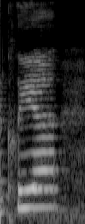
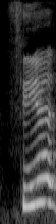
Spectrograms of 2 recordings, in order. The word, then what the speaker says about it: Thea: Now for Clea Thoreau, is it Clea Thoreau? Not Clea, Thea Delacroix.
